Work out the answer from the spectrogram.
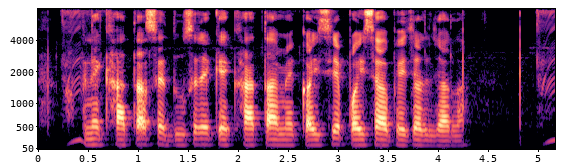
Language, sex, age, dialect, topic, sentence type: Bhojpuri, male, <18, Northern, banking, question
